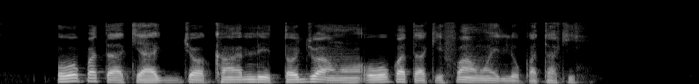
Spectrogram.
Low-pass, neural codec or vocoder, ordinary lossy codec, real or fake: 7.2 kHz; codec, 16 kHz, 2 kbps, X-Codec, WavLM features, trained on Multilingual LibriSpeech; none; fake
